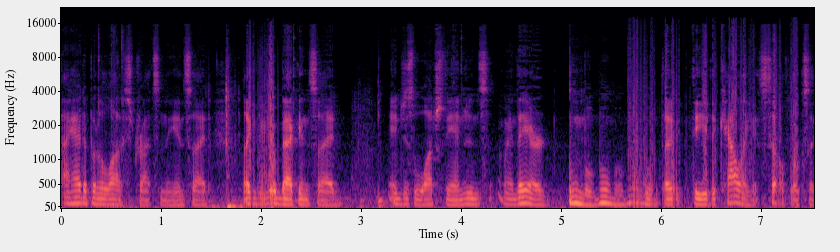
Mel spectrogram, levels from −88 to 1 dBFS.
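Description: Two bursts of loose connector crackle break up the audio, a short one from 1.88 to 2.17 s and a longer one from 5.67 to 7.47 s. Each is irregular scratching and chopping, the sound of a worn or dirty contact rapidly making and breaking the signal path as it shifts.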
